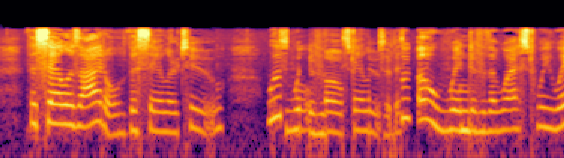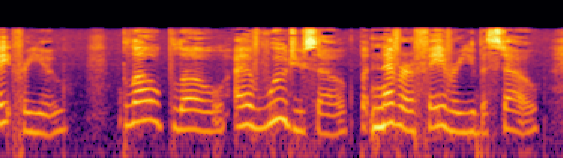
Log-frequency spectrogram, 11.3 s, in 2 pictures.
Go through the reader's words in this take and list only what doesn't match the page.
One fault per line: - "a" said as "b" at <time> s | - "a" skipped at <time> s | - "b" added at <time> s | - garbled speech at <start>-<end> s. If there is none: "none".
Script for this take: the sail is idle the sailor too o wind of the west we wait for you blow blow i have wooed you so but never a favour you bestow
- garbled speech at 2.7-4.1 s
